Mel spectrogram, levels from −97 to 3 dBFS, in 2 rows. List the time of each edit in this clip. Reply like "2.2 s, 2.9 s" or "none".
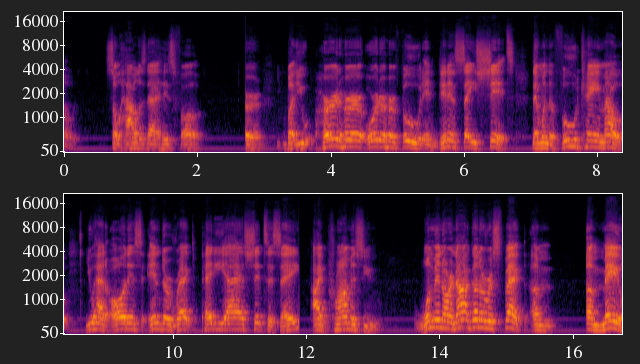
2.7 s, 12.0 s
